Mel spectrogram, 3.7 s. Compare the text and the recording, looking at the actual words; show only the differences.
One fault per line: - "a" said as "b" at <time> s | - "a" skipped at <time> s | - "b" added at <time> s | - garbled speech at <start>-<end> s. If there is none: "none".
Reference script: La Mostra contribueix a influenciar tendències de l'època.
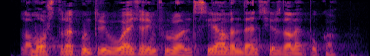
none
